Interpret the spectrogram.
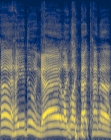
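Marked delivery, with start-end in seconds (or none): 0.0-1.2 put-upon friendly, guy-next-door neighborly voice. Explaining Phil's style while attempting Phil's put-upon voice. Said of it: "this put upon like".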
